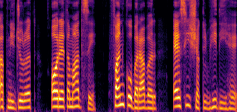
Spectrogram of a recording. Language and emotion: Urdu, neutral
